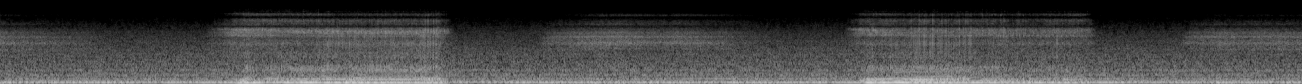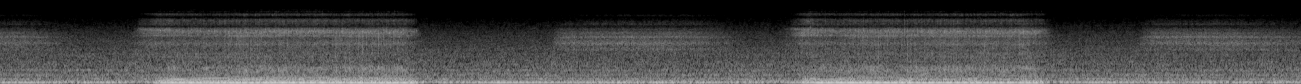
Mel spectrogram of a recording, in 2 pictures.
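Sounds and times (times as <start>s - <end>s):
soft breathing: 0.0s - 2.3s, 5.3s - 8.5s, 11.6s - 14.6s, 18.4s - 21.0s, 22.9s - 26.0s
person snoring loudly: 2.1s - 4.6s, 8.5s - 11.0s, 14.4s - 17.3s, 18.6s - 23.6s.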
